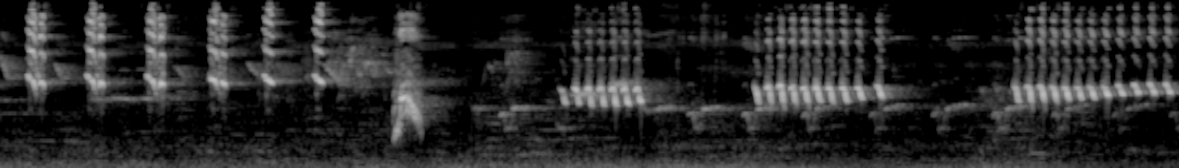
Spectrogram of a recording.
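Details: White-rumped shama in coarse-fill 'tembakan and besetan' style used to stir shamas' emotion: spaced sharp chips, one loud downward-sweeping whistle, then fast buzzy rattling trills in bursts.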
